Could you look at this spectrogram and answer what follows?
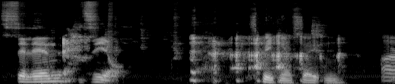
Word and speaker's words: Céline Dion: But I can really say well, and I'll say it once and only once, is Céline Dion. Because I know y'all Americans don't say it properly, and that's how you say it. Céline Dion.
